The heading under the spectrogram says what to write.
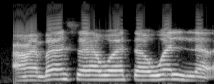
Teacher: Sebutan ain di pertengahan halqum.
